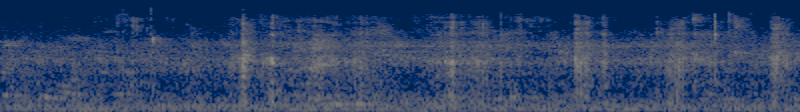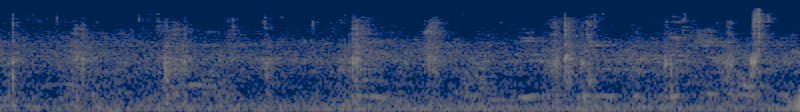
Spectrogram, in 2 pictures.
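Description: Faint chewing of a bite of crab cake, with small scattered mouth clicks, over a steady low room hum.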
